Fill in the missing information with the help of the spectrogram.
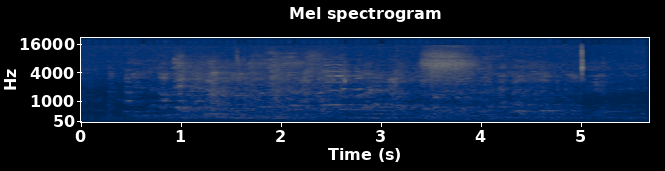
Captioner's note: laughter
